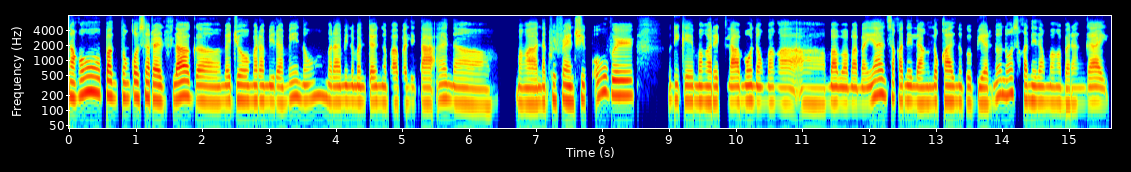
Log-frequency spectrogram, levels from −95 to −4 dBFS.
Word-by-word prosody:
Naku, 215 +5 +4
pag 195 -2 +6
tungkol 180 +1 +2
sa 180 0 +2
red 160 -3 +5
flag, 185 +3 +6 0.2
ah, 150 -1 0
medyo 160 +1 0 0.2
marami-rami, 155 +1 -1
'no, 160 0 -3 0.3
marami 150 0 0
naman 150 -1 -1
tayong 150 +1 0
nababalitaan 145 +2 -1
na 145 - -1 0.9
mga 140 0 0 0.2
nagfi-friendship 160 +1 0 0.2
over, 205 -4 +4 0.7
o - - -12
di 165 - -1
kaya'y 155 -1 -1
mga 150 0 0 0.2
reklamo 150 +1 +1
ng 145 -1 -1
mga, 145 -1 -4 0.3
ah, 140 -1 -6
ma-mamamayan 145 +6 +2
sa 175 - -1
kanilang 150 -2 0
lokal 150 0 +2
na 150 - -3
gobyerno 145 +3 -2
'no, 205 +1 0
sa - - -15
kanilang 150 -1 -2
mga 145 0 -3
barangay. 140 +1 -1
150 Hz, 140 wpm, -23 LUFS, 145-165 Hz, 0.9 s, pag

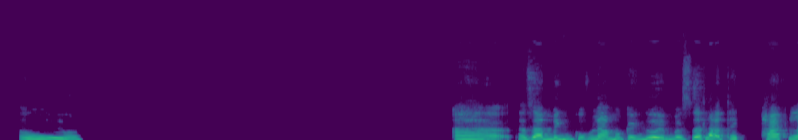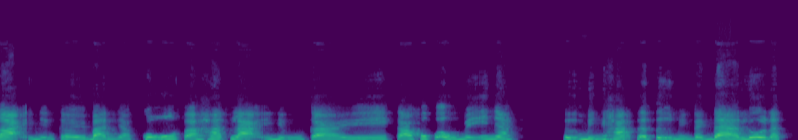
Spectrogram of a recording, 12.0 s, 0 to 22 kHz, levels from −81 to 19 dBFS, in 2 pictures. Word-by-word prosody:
Ừ. 250 -6 -1 2.8
À, 230 -6 -2
thật 240 - -3
ra 295 +3 +5
mình 275 -7 -1
cũng 250 +6 -8
là 310 -1 0
một 220 -5 -3
cái 195 -1 -2
người 260 +2 +4
mà 195 -3 -2
rất 295 - +1
là 430 - +4
thích 375 +1 -4
hát 330 -1 -1
lại 315 -6 +3
những 255 +2 -6
cái 200 -6 -1
bản 250 -5 +1
nhạc 185 0 -6
cũ, 335 +6 +1
và - - +2
hát 320 +1 -2
lại 300 -6 +2
những 240 +4 -5
cái 215 +6 -1
ca 280 -2 +3
khúc 355 +5 -1
Âu 280 -1 +1
Mỹ 275 +2 -4
nha, 315 -2 0 0.4
tự - - -1
mình 220 -2 0
hát 320 +7 0
là - - +3
tự 485 - -2
mình 200 -3 -5
đánh 190 +1 -2
đàn 280 -6 +5
luôn 265 0 +6
á. 310 - 0
265 Hz, 205 wpm, -23 LUFS, 220-300 Hz, 2.8 s, luôn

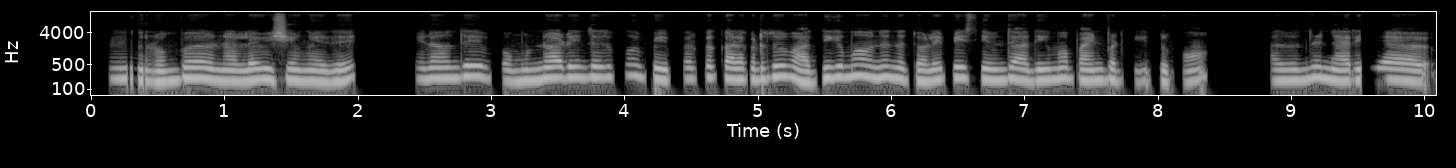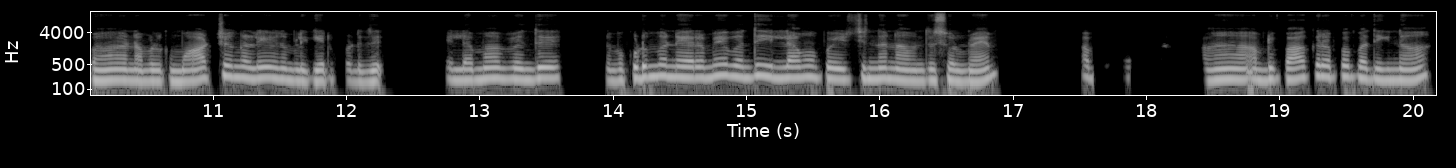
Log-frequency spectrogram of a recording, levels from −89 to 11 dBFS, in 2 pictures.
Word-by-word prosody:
ம், 200 0 -3 0.2
ரொம்ப 175 +4 0 0.3
நல்ல 175 0 +2
விஷயங்க 180 -1 +1
இது, 170 +2 +2 0.5
ஏனா 200 +1 -1
வந்து 210 +3 +1
இப்போ 205 -4 -10
முன்னாடி 210 +4 +2
இருந்ததுக்கும் 220 +3 -2
இப்ப 215 - -4
இப்ப 180 - -16
இருக்க 215 +3 -4
காலகட்டத்துக்கும் 195 +1 +2
அதிகமா 220 +8 +1
வந்து 220 +1 +1
இந்த 200 -2 +1
தொலைபேசிய 195 +3 0
வந்து 195 +3 +1
அதிகமா 185 +3 +1
பயன்படுத்திகிட்ருக்கோம். 175 -2 -3 0.5
அது 180 0 -1
வந்து 190 +4 0 0.2
நிறைய 185 +3 -2 0.5
அ - - +4 0.3
நம்மளுக்கு 170 -1 0
மாற்றங்களே 210 +2 0
நம்ளுக்கு 175 -2 0
ஏற்படுது, 170 -2 -4 0.6
எல்லாம 185 +2 +1 0.2
வந்து 195 +2 +2 0.4
நம்ம 175 0 -3
குடும்ப 225 +3 +3
நேரமே 215 +2 +2
வந்து 220 +2 0
இல்லாம 215 +1 +1
போயிருச்சுன்னு 195 0 0
தான் 200 -1 0
நான் 180 -1 +1
வந்து 175 +1 -1
சொல்வேன். 170 +3 +1 0.7
அப் - - -8 0.8
அ - - -1 0.3
அப்டி 190 +1 +1
பாக்குறப்ப 225 +2 0
பாத்தீங்கன்னா, 185 -2 +1
195 Hz, 135 wpm, -25 LUFS, 180-215 Hz, 0.8 s, அ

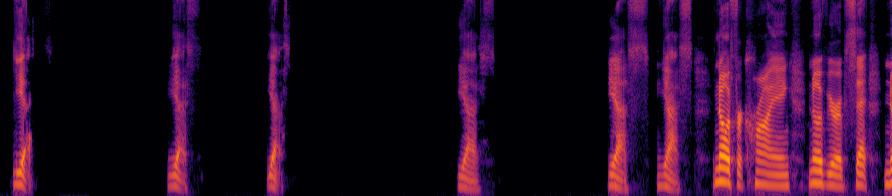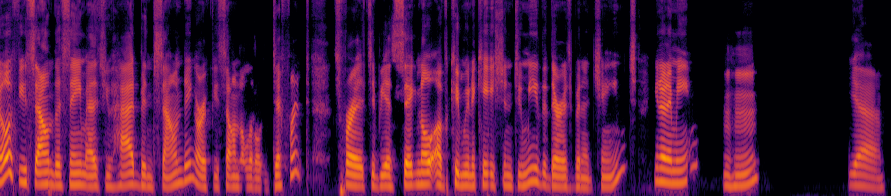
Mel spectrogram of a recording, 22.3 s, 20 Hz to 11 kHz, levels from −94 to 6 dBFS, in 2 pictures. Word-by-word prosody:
Yes. - - +1 1.7
Yes, - - -6 0.9
yes. - - -6 2.1
Yes. - - -9 1.4
Yes, - - -4
yes. - - -5 0.2
No, 190 0 +9
if 175 - +7
you're - - +1
crying. 140 -4 0 0.2
No, 170 0 +4
if 160 - +3
you're 145 -2 +3
upset. 135 +3 0 0.2
No, 185 - +6
if 260 -11 -2
you 180 - +1
sound 160 -2 +5
the 145 -1 0
same 150 +1 0
as 130 0 -1
you 130 - -7
had 140 +3 +1
been 135 -3 -3
sounding, 160 - -1
or - - +3
if 125 +1 -3
you 125 - -8
sound 125 +1 -2
a 120 - -5
little 115 -3 -5
different 265 - -3 0.3
s - - -8
for 150 -2 +6
it 130 -2 +3
to 140 - -5
be 135 +2 0
a 135 - +2
signal 155 +3 +4
of 145 -4 +2
communication 140 -2 -1
to 140 - -6
me 185 +5 -1
that 145 -4 -7
there 130 -1 +4
has 120 -2 -4
been 125 -1 -4
a 115 - -6
change, 130 - -7 0.2
you 190 - -2
know 185 - +8
what 175 - +7
I - - +4
mean? 170 +3 0 0.5
Mhm. 140 - -3 1.1
Yeah. 135 -5 -3
145 Hz, 150 wpm, -25 LUFS, 130-160 Hz, 2.1 s, No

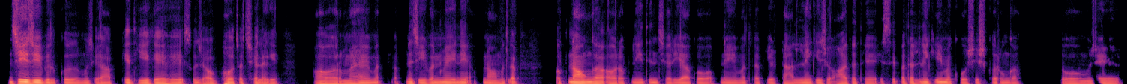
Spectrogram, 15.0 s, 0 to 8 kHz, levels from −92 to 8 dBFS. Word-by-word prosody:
जी, 130 +2 +10
जी, 120 -1 +9
बिल्कुल। 110 0 -1
मुझे 110 0 -5
आपके 110 +1 -1
दिए 110 0 0
गए 110 0 +3
हुए 115 0 +2
सुझाव 110 0 -3
बहुत 115 -1 +4
अच्छे 105 +3 -3
लगे 110 0 -2 0.6
और 105 0 +1
मैं, 110 +1 0
मैं 110 +1 -2 0.2
अपने 125 -1 -1
जीवन 115 0 0
में 120 -1 +4
इन्हें 115 0 +2
अपनाऊ 110 -1 -4
मतलब 110 -1 -3 0.5
अपनाऊँगा 120 0 +6
और 115 -2 -1
अपनी 115 0 -4
दिनचर्या 110 0 -4
को 110 -1 -3
अपने 115 0 -6
मतलब 110 0 -8
ये 110 - -3
टालने 110 +1 -2
की 115 -1 -3
जो - - -7
आदत 115 0 -4
है, 120 0 -3
इसे 130 +1 -9
बदलने 120 0 0
की 125 +1 +1
मैं 120 -1 +3
कोशिश 110 0 -6
करूँगा। 110 0 -6 0.6
तो 105 +1 -3
मुझे 105 0 -4
115 Hz, 170 wpm, -23 LUFS, 110-120 Hz, 0.6 s, जी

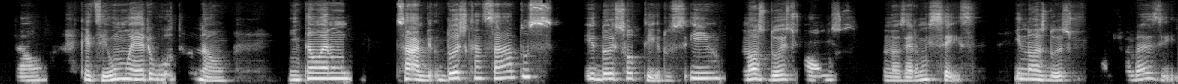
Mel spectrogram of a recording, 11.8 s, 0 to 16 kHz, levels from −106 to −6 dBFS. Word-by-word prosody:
Então 165 +2 -6 0.3
quer 200 - +1
dizer, 175 -3 0
um 220 +3 +4
era 210 +1 +3
e - - +1
o 210 - -4
outro 215 0 -6
não. 150 -8 -3 0.6
Então 220 +6 +3
eram, 240 0 +5 0.5
sabe, 210 -5 +5
2 240 +8 +4
casados 270 +5 +2 0.3
e 230 - -1
2 225 +1 +3
solteiros 165 - -5
e 250 -1 -1 0.2
nós 210 +1 +3
2 205 +1 -1
fomos, 185 +1 -7 0.3
nós 155 -2 -6
éramos 185 +7 -1
6, 205 - -4 0.4
e - - -3
nós 210 -3 +2
2 170 -1 -2
fomos 200 +5 -26 0.4
pra 185 - -17
Brasília. 210 -2 -5
210 Hz, 155 wpm, -19 LUFS, 180-240 Hz, 0.6 s, eram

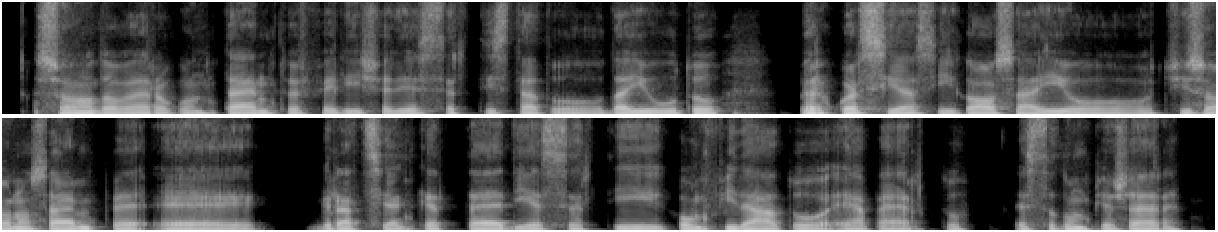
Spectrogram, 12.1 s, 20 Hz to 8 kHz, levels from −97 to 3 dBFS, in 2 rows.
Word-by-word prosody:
Sono 110 -3 +3
davvero 105 -2 +1
contento 95 +3 0
e 105 - 0
felice 95 0 -3
di 90 0 0
esserti 95 0 -5
stato 95 +1 -3
d'aiuto, 120 +7 +3 0.3
per - - +4
qualsiasi 95 -1 +2
cosa 95 0 +2
io 90 0 0
ci 95 - -7
sono 95 +3 +2
sempre 90 -2 +2
e 85 -2 0 0.2
grazie 95 -2 -2
anche 90 +4 -4
a - - -5
te 90 0 +3
di 90 - -2
esserti 85 0 -2
confidato 90 -1 +1
e 90 - -4
aperto 85 +1 -4 0.2
è - - -7
stato - - -3
un 85 - +4
piacere. 85 0 0
90 Hz, 150 wpm, -27 LUFS, 90-95 Hz, 0.3 s, per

